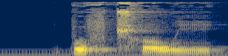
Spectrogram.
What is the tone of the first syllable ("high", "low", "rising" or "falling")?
falling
